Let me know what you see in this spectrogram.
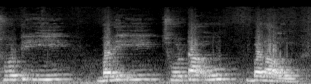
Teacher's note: जब बोलते समय मुंह लगभग बंद रहे, वो संवर्त स्वर कहलाएगा। तो 4 स्वर ऐसे हैं जब हमारा मुंह बंद रहेगा, छोटी ई, बड़ी ई, छोटा ऊ, बड़ा ऊ।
